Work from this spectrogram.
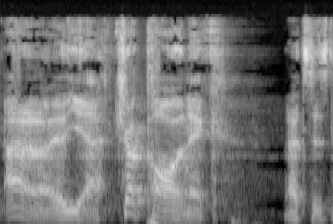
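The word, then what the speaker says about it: Palahniuk: like poen Pock so I found a video where he pronounces it and he he says like penck saw Pock yeah sorry that's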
